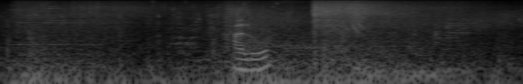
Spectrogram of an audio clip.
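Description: Heavy blows land in a fight with a creature.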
